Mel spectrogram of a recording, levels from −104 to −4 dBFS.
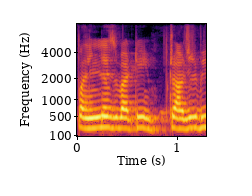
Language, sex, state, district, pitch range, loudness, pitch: Bhojpuri, female, Uttar Pradesh, Gorakhpur, 230-240 Hz, -15 LUFS, 235 Hz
